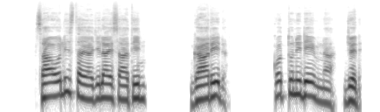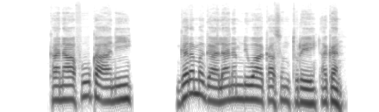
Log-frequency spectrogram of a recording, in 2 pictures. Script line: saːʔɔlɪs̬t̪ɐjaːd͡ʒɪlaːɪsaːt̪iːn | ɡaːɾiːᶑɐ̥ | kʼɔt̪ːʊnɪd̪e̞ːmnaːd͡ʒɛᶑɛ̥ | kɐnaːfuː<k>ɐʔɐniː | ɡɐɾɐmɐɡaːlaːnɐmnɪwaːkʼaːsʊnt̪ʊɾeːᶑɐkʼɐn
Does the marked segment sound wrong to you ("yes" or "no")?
no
